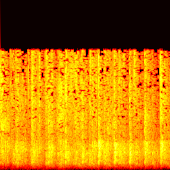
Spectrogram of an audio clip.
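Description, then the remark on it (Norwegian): A crowd applauds steadily, a dense patter of many hands clapping at an even, fairly loud level with no voices standing out, lasting a few seconds. “Nå kunne det stått applaus her, men det gjør det ikke.”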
